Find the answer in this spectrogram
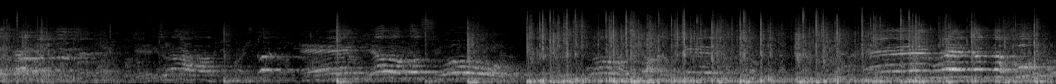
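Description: Many basketballs being dribbled at once by a group of small children on a gym floor: an irregular patter of bounces, sparse at first and thickening about halfway through.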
